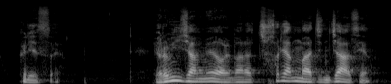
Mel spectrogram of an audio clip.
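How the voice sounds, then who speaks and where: The speaker has a slight Gyeongsang accent and an animated tone. The intonation is lively. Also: man. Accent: slight Gyeongsang accent slipping out. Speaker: pastor. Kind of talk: sermon.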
